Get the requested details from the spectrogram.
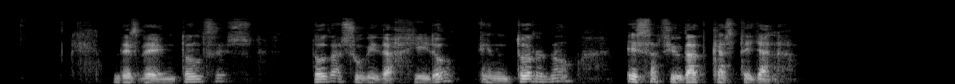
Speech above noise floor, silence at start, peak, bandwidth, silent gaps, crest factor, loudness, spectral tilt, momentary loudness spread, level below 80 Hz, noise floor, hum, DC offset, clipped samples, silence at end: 23 dB; 0.7 s; -2 dBFS; 9.4 kHz; 2.93-3.12 s, 4.68-4.73 s, 6.21-6.25 s; 24 dB; -24 LUFS; -4.5 dB/octave; 18 LU; -58 dBFS; -47 dBFS; none; under 0.1%; under 0.1%; 1.65 s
